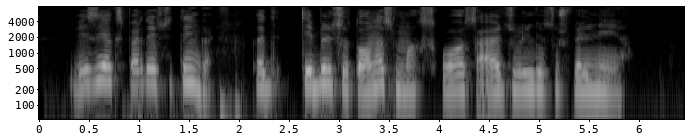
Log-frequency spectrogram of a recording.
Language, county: Lithuanian, Vilnius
